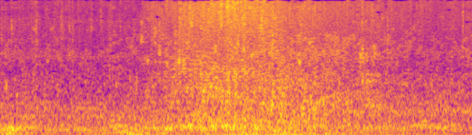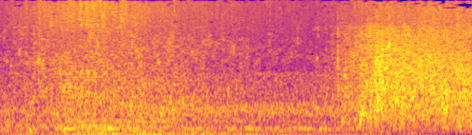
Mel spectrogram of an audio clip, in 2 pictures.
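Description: Splashing, rushing water sound effects that swell and ebb, over a low rumble, with the loudest surge of splashing spray near the end.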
